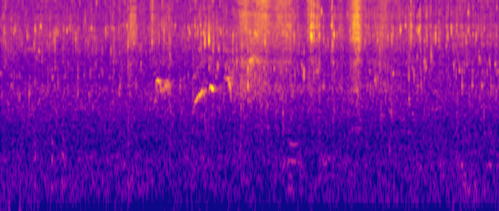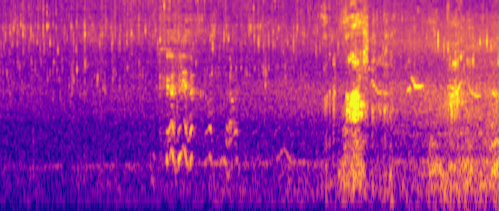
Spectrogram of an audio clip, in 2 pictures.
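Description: Two Bolonka Zwetna dogs play-fighting on grass, mostly quiet, with short dog vocalisations about ten seconds in and a louder one about thirteen seconds in.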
